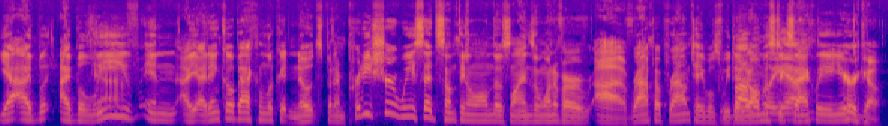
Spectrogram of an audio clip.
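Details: Adult male speaker; ordinary speech.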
